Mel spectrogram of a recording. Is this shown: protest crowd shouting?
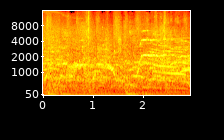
yes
